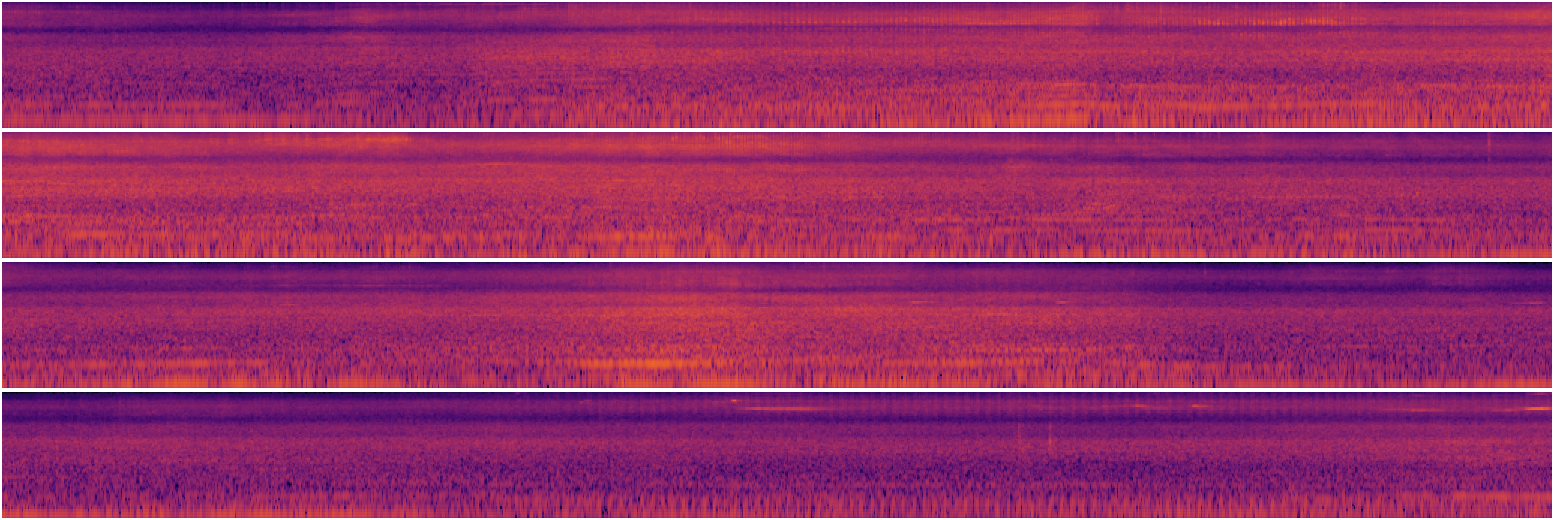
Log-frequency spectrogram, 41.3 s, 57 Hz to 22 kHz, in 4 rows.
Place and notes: Beitou - Street corner
Street corner, Sony PCM D50 + Soundman OKM II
